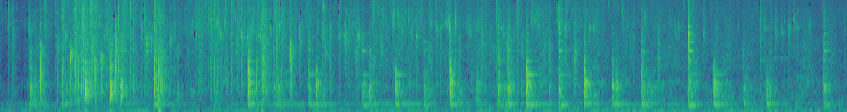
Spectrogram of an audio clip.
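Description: Dried red chillies and fennel seeds sizzling in hot sesame oil in a nonstick pan, with a wooden spatula scraping and clicking against the pan as they are stirred. The sizzle is loudest about a second in, just after the chillies go into the oil.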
